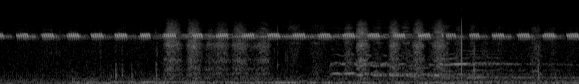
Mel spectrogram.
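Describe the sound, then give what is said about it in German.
A cricket chirps close by on a warm summer night, giving a steady, rapid series of short, high, evenly spaced pulses over a soft background. “Die Nacht war sommerlich warm. Ganz in der Nähe zirpte eine Grille.”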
